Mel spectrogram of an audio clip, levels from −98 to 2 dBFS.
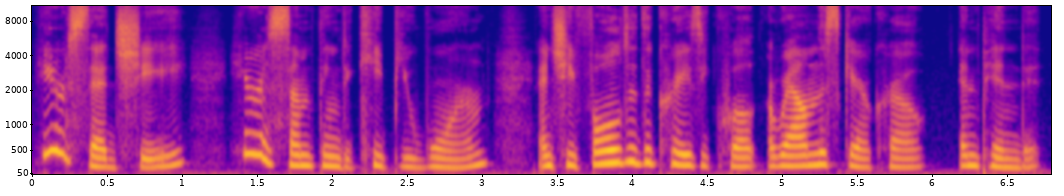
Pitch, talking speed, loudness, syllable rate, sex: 205 Hz, 195 wpm, -20 LUFS, 5.3 syllables/s, female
